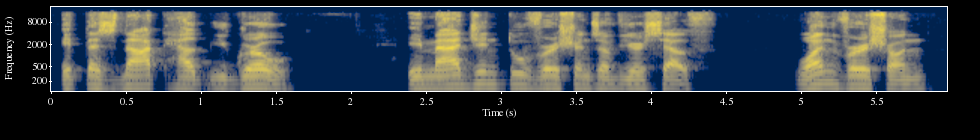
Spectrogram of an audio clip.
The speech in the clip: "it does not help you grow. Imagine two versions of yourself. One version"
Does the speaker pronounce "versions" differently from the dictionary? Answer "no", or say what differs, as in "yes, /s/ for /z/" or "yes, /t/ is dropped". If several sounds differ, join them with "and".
yes, /ʃ/ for /ʒ/ and /s/ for /z/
